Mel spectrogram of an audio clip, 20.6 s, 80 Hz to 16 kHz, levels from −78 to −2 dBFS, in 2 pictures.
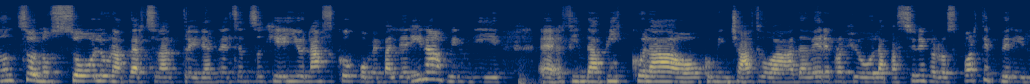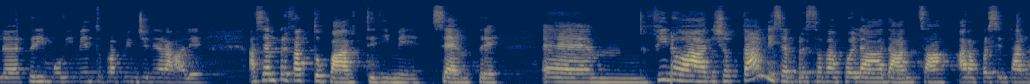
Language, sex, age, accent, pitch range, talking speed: Italian, female, 20-39, native, 175-205 Hz, 165 wpm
